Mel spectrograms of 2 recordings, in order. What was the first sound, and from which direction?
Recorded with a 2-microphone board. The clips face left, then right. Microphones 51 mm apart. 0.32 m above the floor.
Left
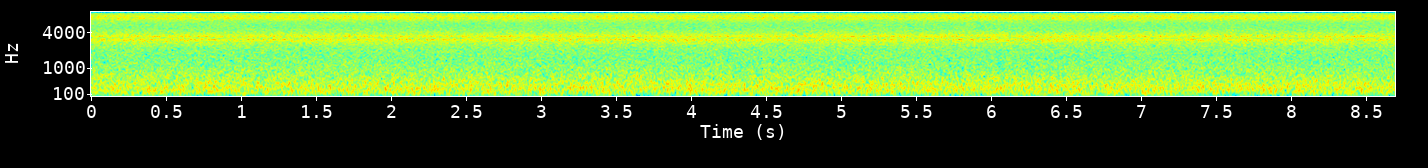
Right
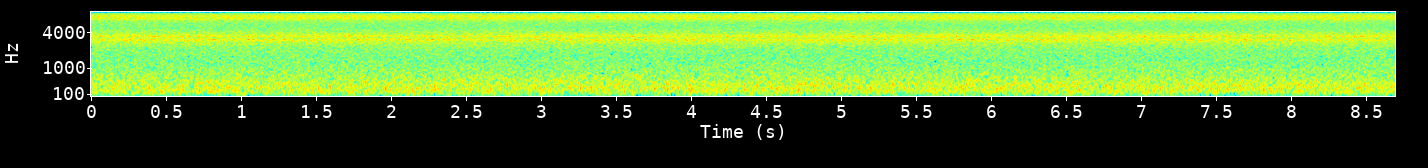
Only background noise.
